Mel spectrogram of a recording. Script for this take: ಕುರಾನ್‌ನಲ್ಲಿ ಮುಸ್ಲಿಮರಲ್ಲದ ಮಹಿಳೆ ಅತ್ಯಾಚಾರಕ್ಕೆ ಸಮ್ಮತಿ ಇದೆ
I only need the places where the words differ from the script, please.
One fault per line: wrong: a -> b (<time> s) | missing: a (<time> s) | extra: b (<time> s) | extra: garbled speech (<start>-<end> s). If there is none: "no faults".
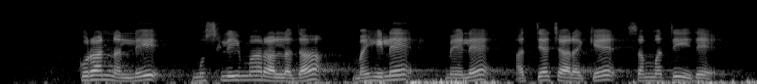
extra: ಮೇಲೆ (4.5 s)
